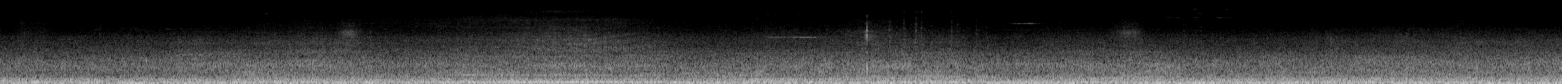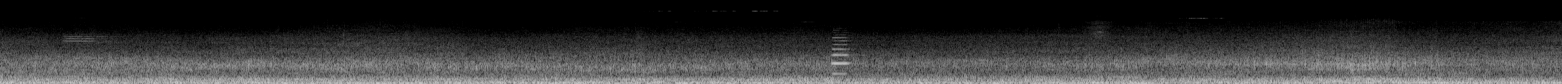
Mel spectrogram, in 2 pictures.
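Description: Steady road traffic, cars and buses driving over cobblestones with a continuous low rumble of tyres and engines. One brief beep sounds about two-thirds of the way through.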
